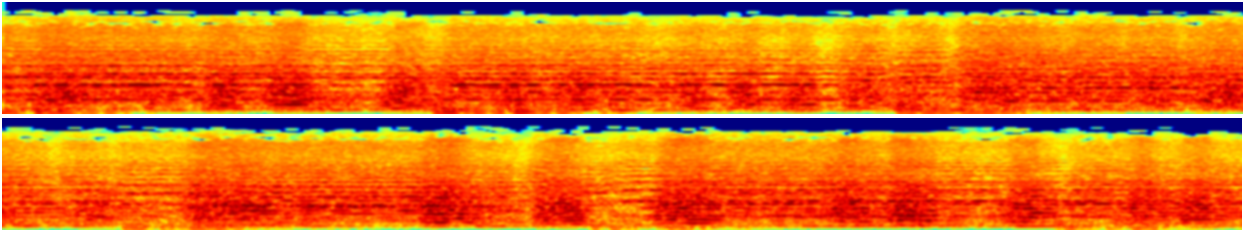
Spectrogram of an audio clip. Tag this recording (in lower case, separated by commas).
music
